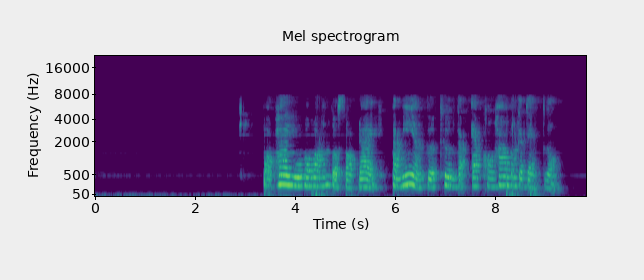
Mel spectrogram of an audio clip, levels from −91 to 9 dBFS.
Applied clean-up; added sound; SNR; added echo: neural mask model DeepFilterNet 3.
